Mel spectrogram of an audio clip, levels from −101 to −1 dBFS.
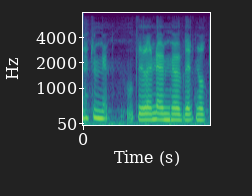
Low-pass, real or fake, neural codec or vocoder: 7.2 kHz; fake; autoencoder, 22.05 kHz, a latent of 192 numbers a frame, VITS, trained on many speakers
